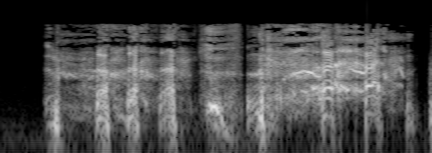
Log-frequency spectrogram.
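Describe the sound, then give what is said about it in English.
A man, Mr. Poe, coughs into his white handkerchief while holding a glass of parsley soda: several sharp hacking coughs in quick succession, then a longer wheezing, rasping stretch of coughing before it stops. Loud; no one speaks. “When they followed Jerome across the enormous room to watch the auction underneath the inn banner, they found Mr. Poe, holding a glass of parsley soda and coughing into his white handkerchief.”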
